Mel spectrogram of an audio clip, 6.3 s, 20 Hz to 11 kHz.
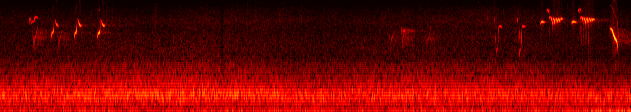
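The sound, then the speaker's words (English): A wild bird up in a big pine tree above a net gives quick, high-pitched chirping calls, a rapid run of four notes at the start and another burst near the end, over a steady background hiss. No one speaks. “Still 8:02 and that wild bird is up in the big pine tree above the net.”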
